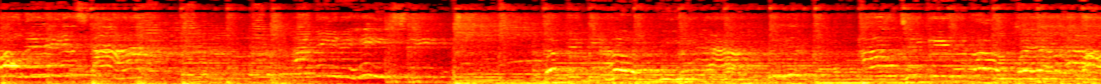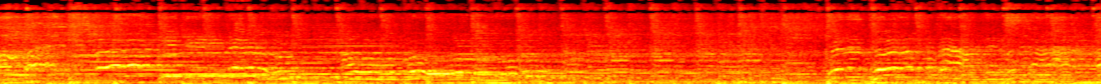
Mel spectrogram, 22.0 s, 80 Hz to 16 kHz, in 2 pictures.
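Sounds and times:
live blues-rock band: 0.0s - 22.0s
horn section: 0.4s - 3.9s.

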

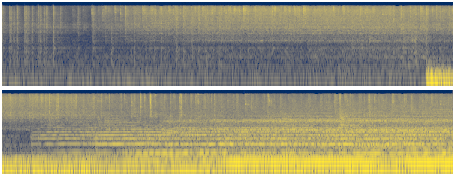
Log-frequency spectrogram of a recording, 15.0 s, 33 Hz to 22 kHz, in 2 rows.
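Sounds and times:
crackling hiss: 0.0s - 15.0s
loud deep bass tone: 7.1s - 15.0s.

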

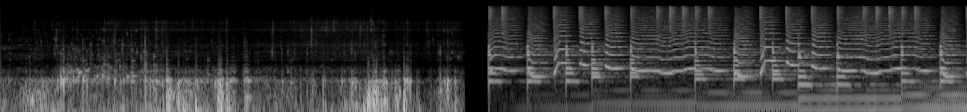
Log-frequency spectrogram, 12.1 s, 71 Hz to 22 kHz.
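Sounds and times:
underwater rumble of moving water: 0.0s - 5.8s.

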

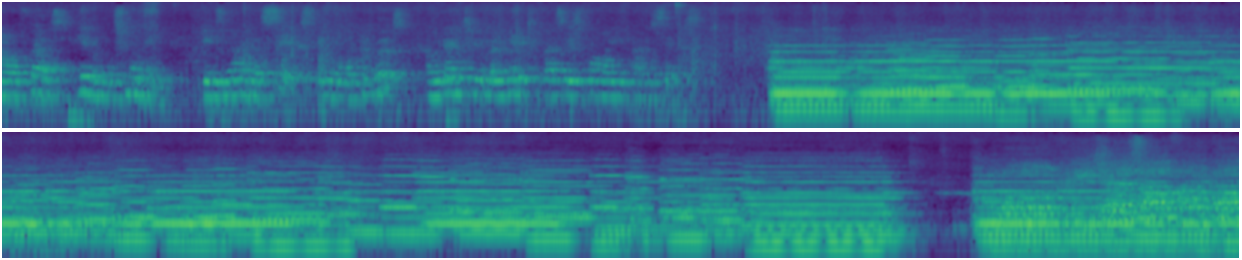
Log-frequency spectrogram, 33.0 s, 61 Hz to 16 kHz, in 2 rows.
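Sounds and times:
church organ playing hymn: 10.0s - 33.0s.

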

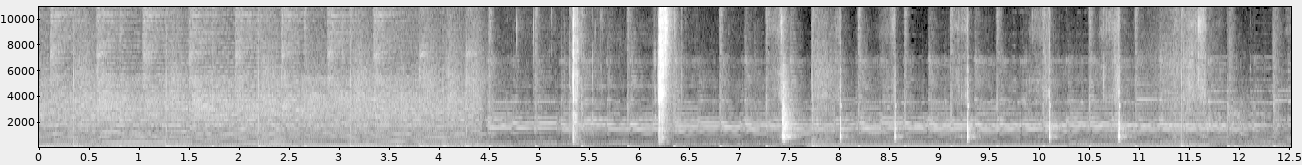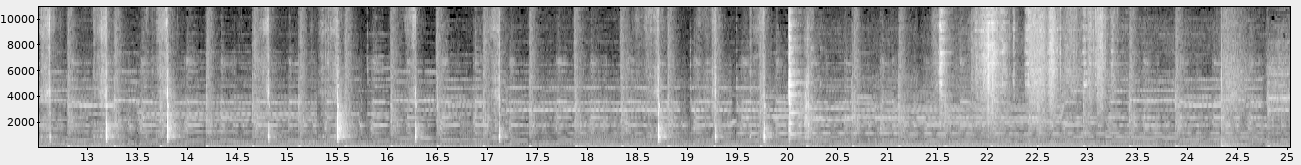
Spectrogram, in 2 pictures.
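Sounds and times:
knife chopping on wooden board: 5.3s - 5.6s, 6.2s - 6.5s, 7.4s - 11.8s, 12.4s - 14.0s, 14.7s - 16.4s, 17.0s - 17.3s, 18.6s - 20.4s, 21.5s - 23.4s.

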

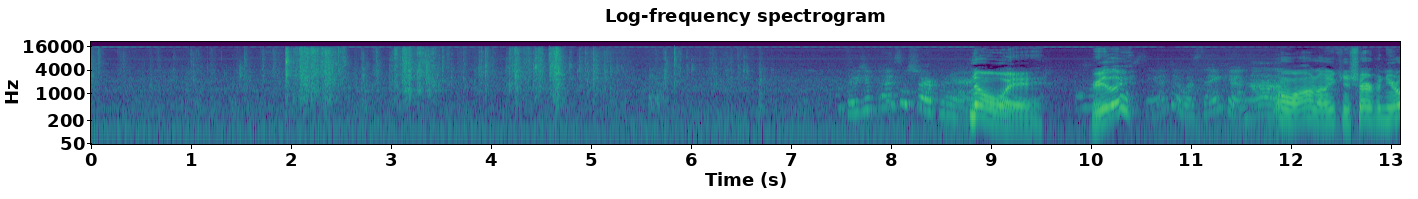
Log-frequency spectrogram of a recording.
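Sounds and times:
wrapping paper tearing and crinkling: 0.0s - 6.7s
faint low hum: 0.0s - 13.0s.

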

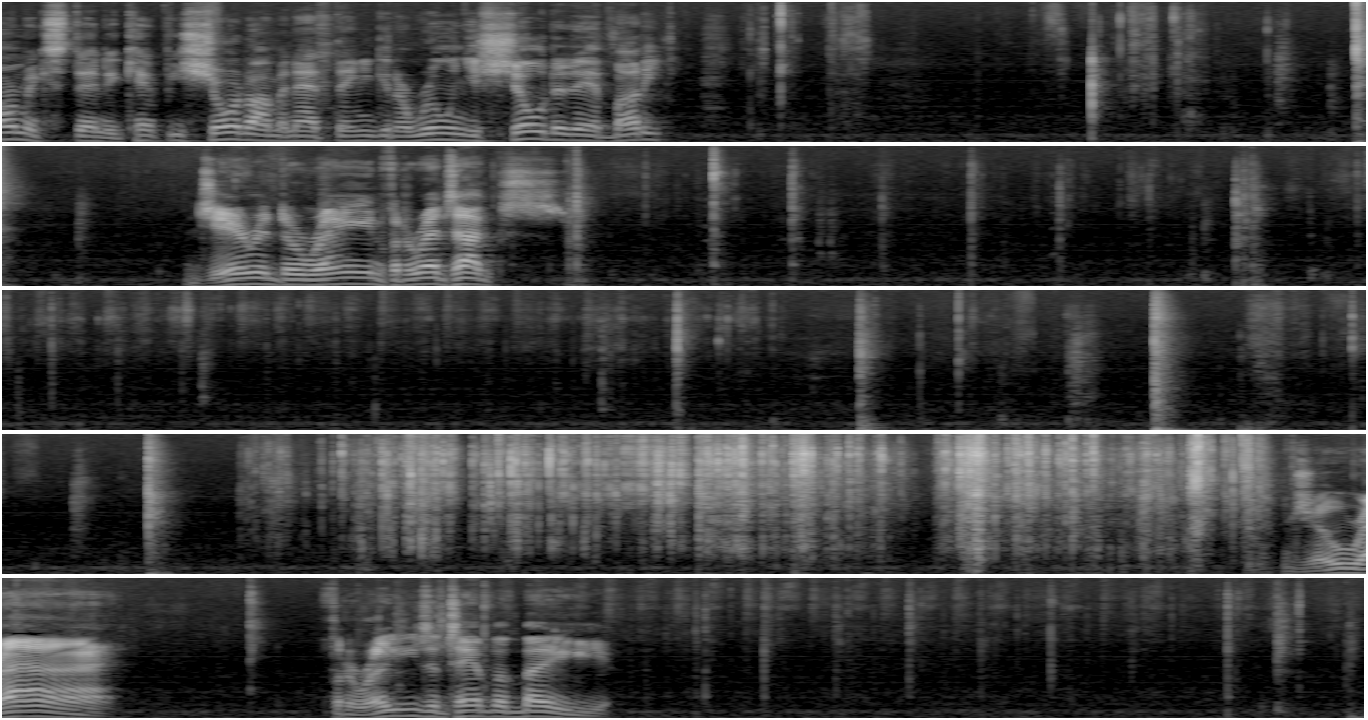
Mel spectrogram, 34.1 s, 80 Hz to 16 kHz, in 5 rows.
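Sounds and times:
foil wrapper crinkling torn open: 21.7s - 26.8s.

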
